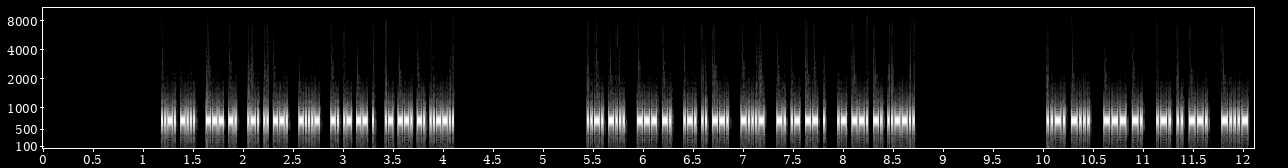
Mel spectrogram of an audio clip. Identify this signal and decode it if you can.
Morse code, heard as a keyed tone, about 66 wpm, 700 Hz. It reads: FB ON RIG <BT> NAME AGN? FB ON RIG <BT> NAME AGN? FB ON RIG <BT>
